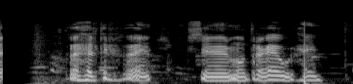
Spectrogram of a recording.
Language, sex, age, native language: Icelandic, male, 18-19, Icelandic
